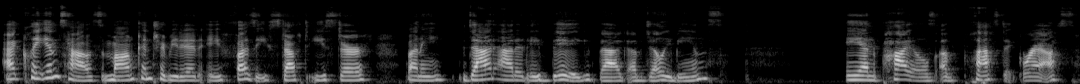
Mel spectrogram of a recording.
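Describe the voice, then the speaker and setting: A woman with a bright, forward voice and a middle pitch reads a children's story aloud. She sounds like a teacher, telling it expressively and pausing for little explanations to her young listeners. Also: low-quality recording. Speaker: teacher reading a picture book aloud.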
